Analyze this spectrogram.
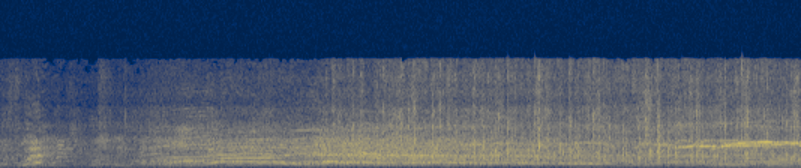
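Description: Young men cheer loudly in celebration.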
